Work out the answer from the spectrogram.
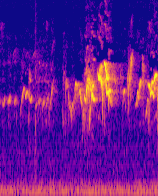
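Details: Black-crested bulbul singing: a soft, level whistled note leads into a quick run of bright, warbling, rising and falling phrases that grow louder toward the middle and end, with no other clear sounds.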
